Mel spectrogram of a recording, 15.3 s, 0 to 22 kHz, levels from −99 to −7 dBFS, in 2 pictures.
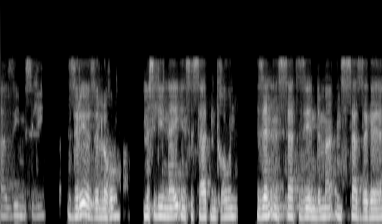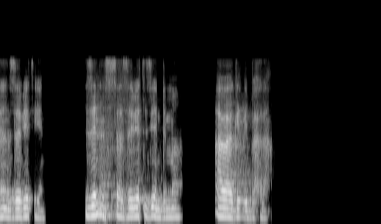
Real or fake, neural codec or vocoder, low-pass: real; none; 7.2 kHz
